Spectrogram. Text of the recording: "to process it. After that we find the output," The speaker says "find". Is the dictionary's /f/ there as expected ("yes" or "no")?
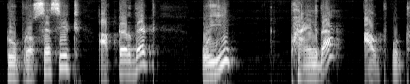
no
